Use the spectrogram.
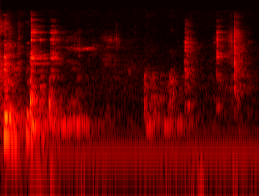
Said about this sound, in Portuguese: Peraí que eu vou brindar também. Um brinde aí, ó.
